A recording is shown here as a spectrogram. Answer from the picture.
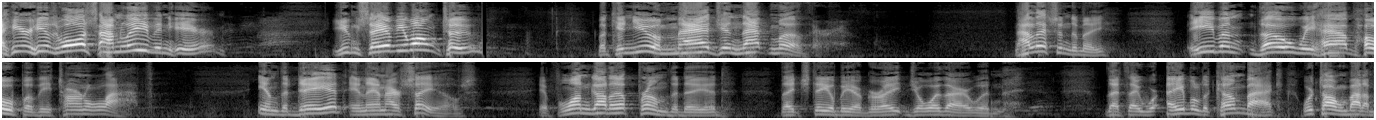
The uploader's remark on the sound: Wednesday Evening Service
